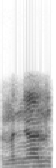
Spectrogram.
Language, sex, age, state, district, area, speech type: Malayalam, male, 18-30, Kerala, Kannur, rural, conversation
